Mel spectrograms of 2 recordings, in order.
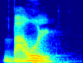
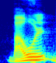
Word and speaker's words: baúl: Ba-ul, baúl. Baúl lleva tilde en la U. Ba-ul, baúl, para marcar el hiato.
